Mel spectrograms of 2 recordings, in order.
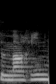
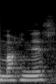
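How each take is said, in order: First: "Marine" with the final S left silent. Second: "Marinès" with an audible s at the end; final S pronounced. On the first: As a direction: say "Marine", ending on the n sound. (« Marine » sans prononcer le S final) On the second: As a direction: say "Marinès", sounding the last S. (« Marinès » en prononçant le S final) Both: Shown as a demonstration. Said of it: "s'il faut prononcer le S".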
